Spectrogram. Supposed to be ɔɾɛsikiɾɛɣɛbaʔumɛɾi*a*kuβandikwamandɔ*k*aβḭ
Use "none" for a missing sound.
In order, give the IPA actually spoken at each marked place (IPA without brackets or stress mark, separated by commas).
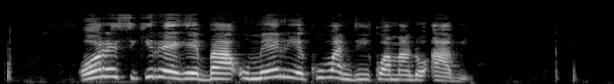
ɛ, ʔ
